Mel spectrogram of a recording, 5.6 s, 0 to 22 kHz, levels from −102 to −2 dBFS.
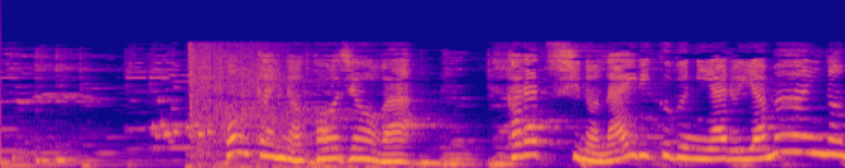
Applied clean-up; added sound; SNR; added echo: classical method WPE with log-MMSE.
